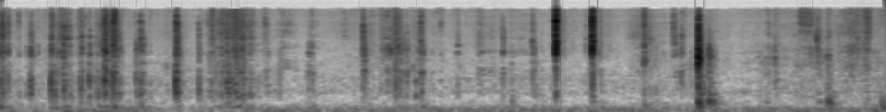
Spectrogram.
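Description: A scatter of sharp clicks and light taps from handling, over a steady low rumble.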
